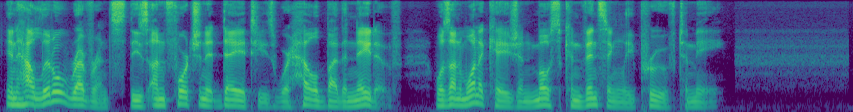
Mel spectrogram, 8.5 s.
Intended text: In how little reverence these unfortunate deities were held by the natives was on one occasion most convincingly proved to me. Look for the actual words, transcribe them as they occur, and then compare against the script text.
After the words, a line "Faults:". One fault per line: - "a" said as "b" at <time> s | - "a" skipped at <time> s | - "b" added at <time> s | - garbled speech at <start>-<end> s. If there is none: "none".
In how little reverence these unfortunate deities were held by the native was on one occasion most convincingly proved to me.
Faults:
- "natives" said as "native" at 3.5 s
